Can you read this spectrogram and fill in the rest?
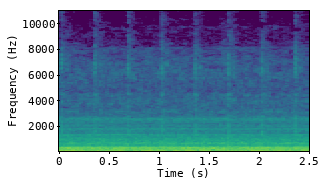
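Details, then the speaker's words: Vevor XMZ D2 2 kW diesel heater after earlier backfiring: a better startup with less backfire, now running with a steady, even combustion roar and a light fuel-pump tick about three times a second, no popping. Setpoint 28, shed at 15 °C. "it had a much better startup this time it didn't backfire near as much so I want go ahead and let this run"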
